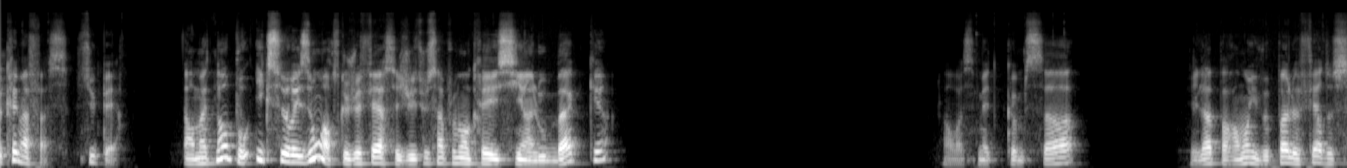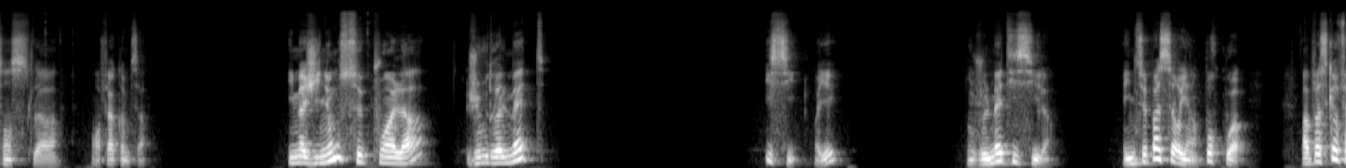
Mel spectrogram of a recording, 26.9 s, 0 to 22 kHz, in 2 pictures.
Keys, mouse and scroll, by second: 0.5 shift+middle click, 1.3 shift+scroll up 1, 1.4-10.7 drag, 4.6 ctrl+r, 13.1 ctrl+r, 14.2 click, 20.6 g, 26.5 Escape.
